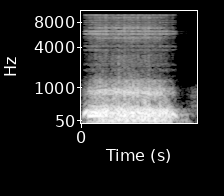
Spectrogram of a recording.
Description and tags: dragon growls
Fantastic atmos with dragon
field-recording, fantastic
